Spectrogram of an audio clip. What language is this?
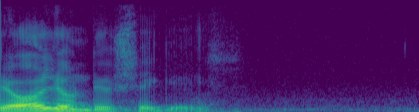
Portuguese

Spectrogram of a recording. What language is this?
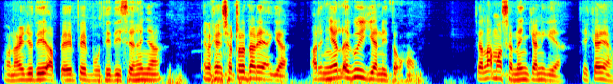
Santali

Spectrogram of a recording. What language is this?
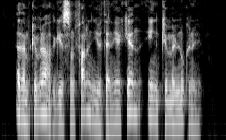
Kabyle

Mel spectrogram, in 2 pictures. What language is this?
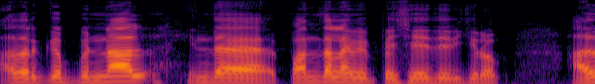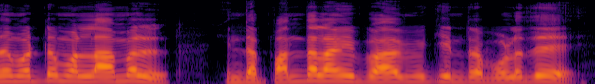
Korean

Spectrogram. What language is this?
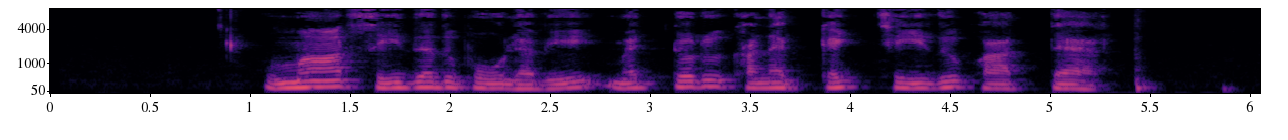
Tamil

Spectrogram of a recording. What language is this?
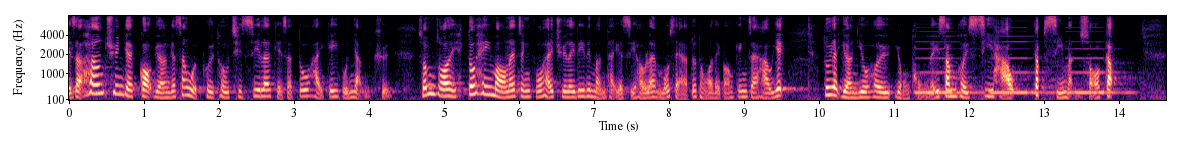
Cantonese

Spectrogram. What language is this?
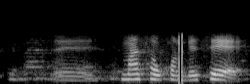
Bodo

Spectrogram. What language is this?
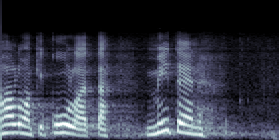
Finnish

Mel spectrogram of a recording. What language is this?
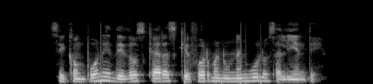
Spanish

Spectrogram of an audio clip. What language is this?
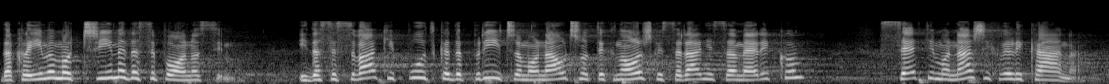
Serbian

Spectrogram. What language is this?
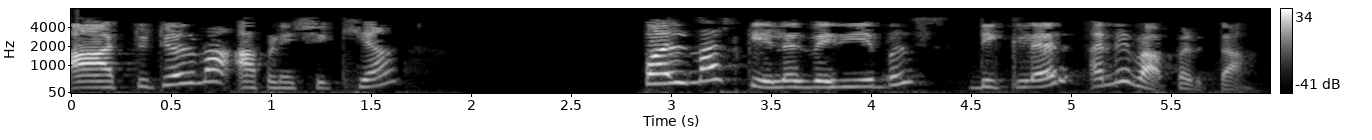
Gujarati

